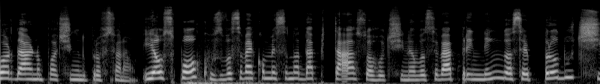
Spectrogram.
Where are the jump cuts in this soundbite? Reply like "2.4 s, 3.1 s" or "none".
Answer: 1.2 s, 4.6 s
